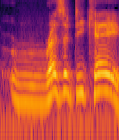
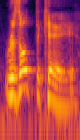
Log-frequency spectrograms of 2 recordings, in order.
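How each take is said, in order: First: The ending is spelled out as two letters. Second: The ending is said as the word decay. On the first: The speaker calls it wrong. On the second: The speaker calls it right.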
